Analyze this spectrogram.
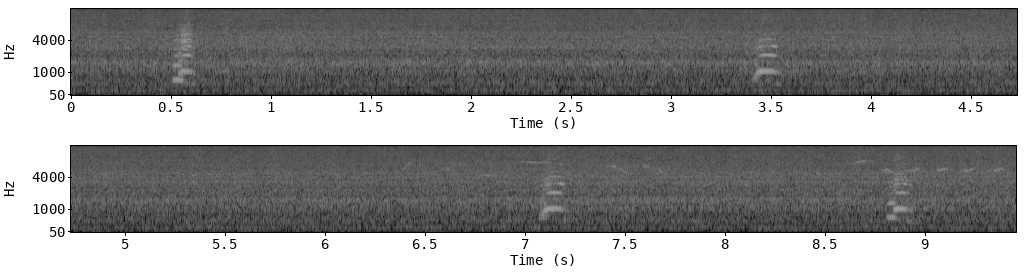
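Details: Whooper swan pair flying in Lithuania, where they breed, keeping contact with four short bugling honks spaced two to three seconds apart, over steady rushing wind.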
